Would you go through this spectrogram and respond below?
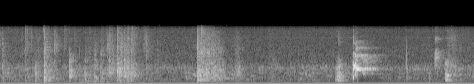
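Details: Beagle named Alvin barking while playing with a plastic bottle: a handful of short, sharp barks spaced a few seconds apart, one with a clear ringing tone, between bursts of crinkling plastic and scraping.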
